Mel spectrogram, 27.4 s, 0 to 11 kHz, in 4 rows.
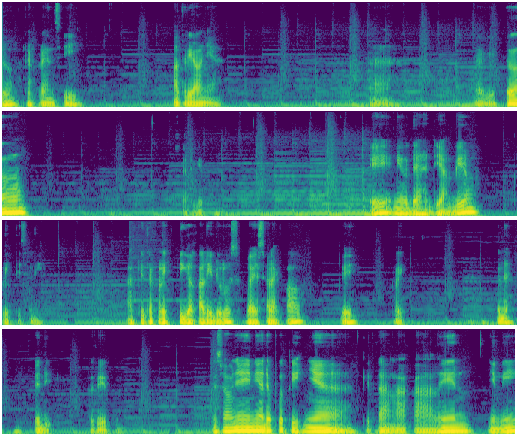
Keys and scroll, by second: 3.7 space, 8.5 o, 11.2 b, 17.8 b, 19.2 space, 20.0 o.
